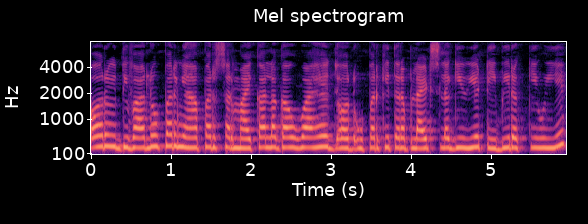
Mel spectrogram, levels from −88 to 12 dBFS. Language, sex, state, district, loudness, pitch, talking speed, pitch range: Hindi, female, Uttarakhand, Uttarkashi, -14 LUFS, 255 Hz, 210 wpm, 250-265 Hz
